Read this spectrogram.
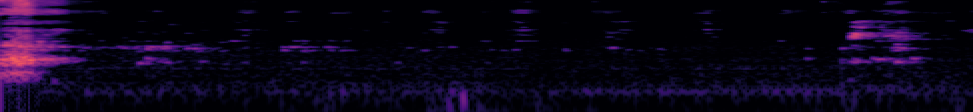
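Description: A cloth wipes softly across a chalkboard.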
